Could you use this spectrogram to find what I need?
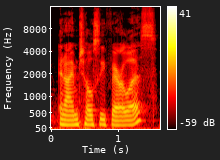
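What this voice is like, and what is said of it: Sultry, sexy-sounding voice. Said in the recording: “that's a sexy voice.”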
